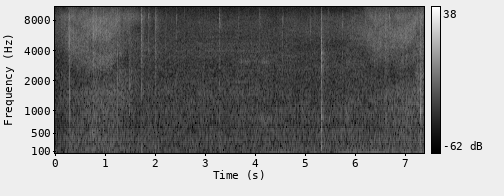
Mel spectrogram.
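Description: Diced onion and bell peppers sizzling in hot olive oil in a kazan. The hiss is strongest at the start and swells again near the end, with a few sharp taps.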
